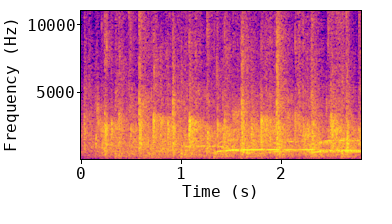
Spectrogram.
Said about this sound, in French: Et les applaudissements ont été nombreux à chaque fois, ils ont accompagné l'entrée et la sortie de chaque slameur.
